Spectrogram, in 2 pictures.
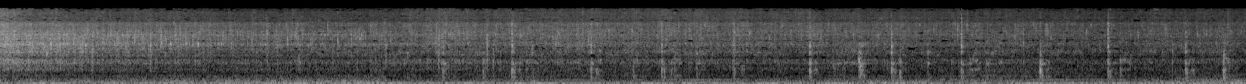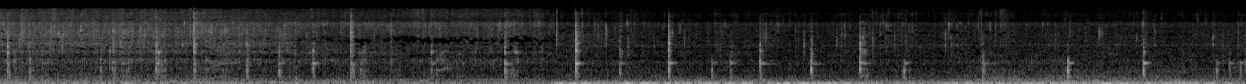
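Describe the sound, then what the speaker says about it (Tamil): Fennel seeds and shallots fry in hot oil for a mutton curry, giving a steady, close sizzle with light stirring clicks throughout and no talk. "தாளிக்கிறதுக்கு சோம்பு சேர்த்துக்கிருவோம், அதுக்கப்புறம் சின்ன வெங்காயம் சேர்த்துக்கிருவோம்."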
